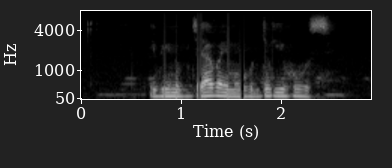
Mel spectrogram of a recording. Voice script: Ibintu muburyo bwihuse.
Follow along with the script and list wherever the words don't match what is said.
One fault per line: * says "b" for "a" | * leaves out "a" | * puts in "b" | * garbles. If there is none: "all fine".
* puts in "byabaye"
